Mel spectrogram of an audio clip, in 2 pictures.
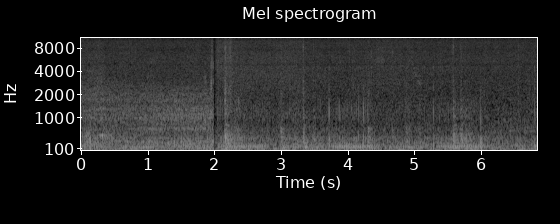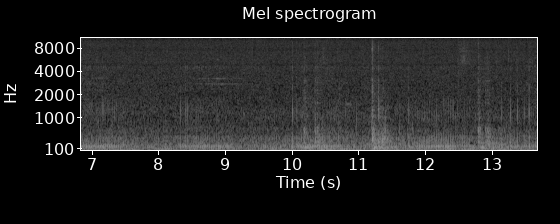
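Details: Relaxed cat purring, a soft low steady rumble pulsing in regular waves about once a second over faint background hiss, with a few light clicks and knocks.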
